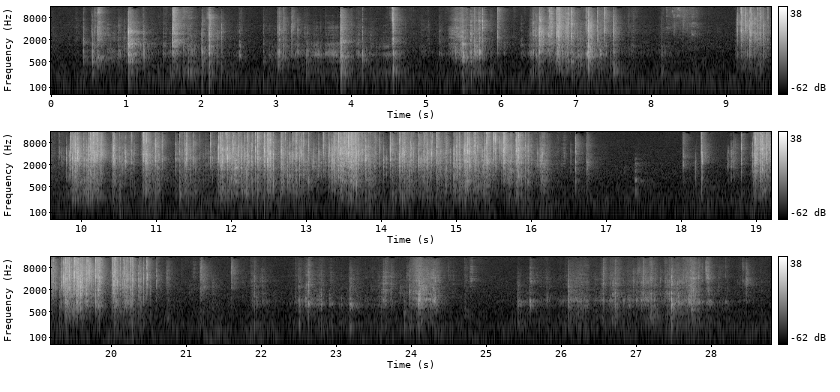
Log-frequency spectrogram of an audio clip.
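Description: Pop Mart blind-box packaging being unwrapped by hand: plastic wrapping crinkling and crumpling in irregular bursts with short pauses. The longest, loudest stretch comes about nine to sixteen seconds in.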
